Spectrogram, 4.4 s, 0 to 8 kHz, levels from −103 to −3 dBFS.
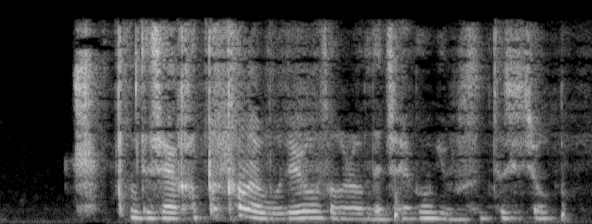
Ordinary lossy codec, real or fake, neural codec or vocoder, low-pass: MP3, 64 kbps; real; none; 7.2 kHz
